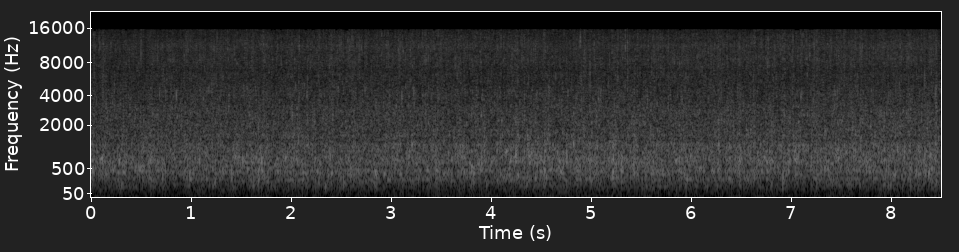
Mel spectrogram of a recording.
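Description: Small rocky stream running over a low cascade: a steady, even splashing of water.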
